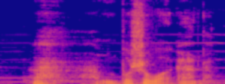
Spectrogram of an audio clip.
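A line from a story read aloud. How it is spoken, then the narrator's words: Sighing. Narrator (Chinese): 罗莎莉恩叹了口气说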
